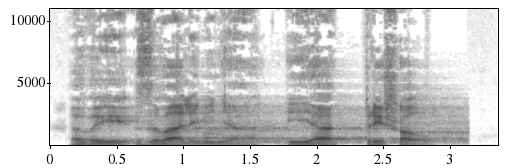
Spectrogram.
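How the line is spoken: Old man's powerful inhuman voice. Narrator (Russian): Старец мощным, нечеловеческим голосом произнес

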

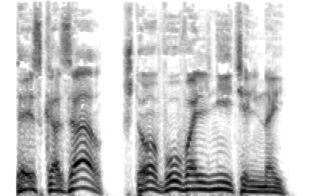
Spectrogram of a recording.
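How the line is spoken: Growled. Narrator (Russian): прорычал он

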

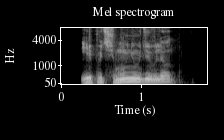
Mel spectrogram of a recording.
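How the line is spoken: Skeptical snort. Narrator (Russian): хмыкнул полковник

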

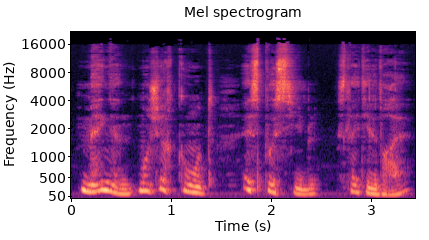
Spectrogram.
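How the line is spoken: Countess exclaiming. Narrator (French): s'écria la comtesse

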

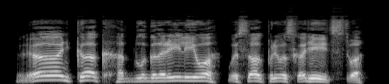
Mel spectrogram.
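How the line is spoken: Laughing passerby remark. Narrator (Russian): смеясь, заметил кто-то из прохожих

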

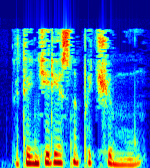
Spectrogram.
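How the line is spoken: Calm question. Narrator (Russian): спокойно спросил Вальдемар

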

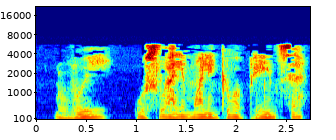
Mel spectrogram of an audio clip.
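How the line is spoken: Barely audible breath. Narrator (Russian): чуть слышно выдохнула Адарана

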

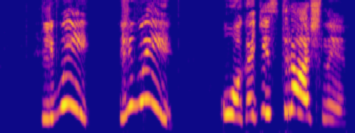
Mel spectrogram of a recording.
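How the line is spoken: Frightened shout. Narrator (Russian): Кричала она снова

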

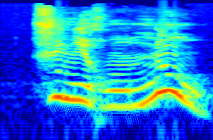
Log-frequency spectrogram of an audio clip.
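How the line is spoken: Furious shout. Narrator (French): cria Javert furieux

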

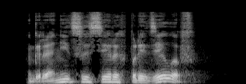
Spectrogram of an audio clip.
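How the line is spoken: Snorting hmph. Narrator (Russian): хмыкнул я

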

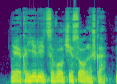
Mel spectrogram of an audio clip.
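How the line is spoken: Displeased sigh. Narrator (Russian): недовольно вздохнул Антон

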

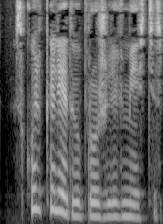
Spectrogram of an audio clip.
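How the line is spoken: Plain. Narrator (Russian): спросила я

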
